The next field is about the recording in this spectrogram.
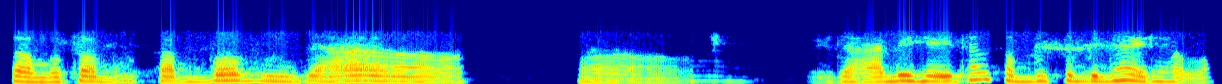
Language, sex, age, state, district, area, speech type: Odia, female, 30-45, Odisha, Sambalpur, rural, conversation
